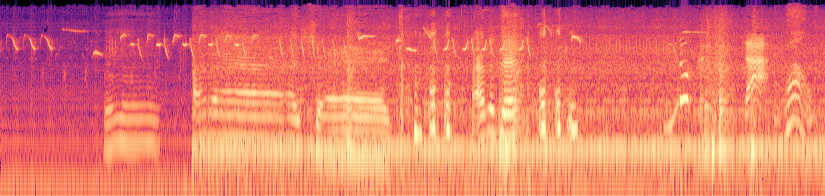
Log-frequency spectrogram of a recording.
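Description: Birds chirping with quick, short, high notes, joined about two seconds in by a busier run of gliding, warbling calls over a steady low hum.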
